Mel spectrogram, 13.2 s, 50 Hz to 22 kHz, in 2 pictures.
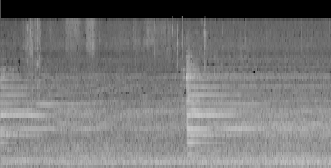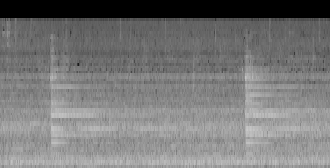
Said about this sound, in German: Mit dem Glockenschlag um 14 Uhr geht der Motorradgottesdienst zu Ende. Wir hören jetzt zunächst die kleine Glocke des Michels, die mit 4 Schlägen die volle Stunde ankündigt.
